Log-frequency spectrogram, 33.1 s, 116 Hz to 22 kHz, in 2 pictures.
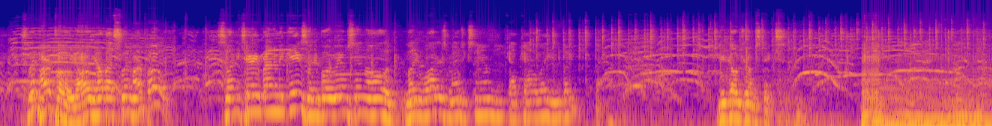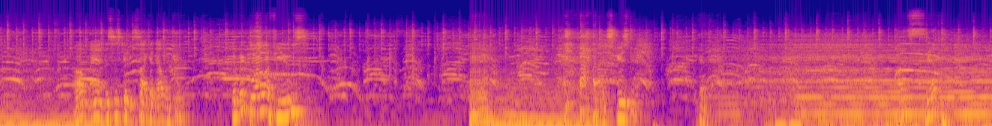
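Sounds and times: rock band swooping wavering tones: 13.2 - 19.1, 24.2 - 26.8, 28.3 - 33.0
loud sustained low drone: 14.4 - 18.4, 24.4 - 26.6, 28.6 - 33.0.

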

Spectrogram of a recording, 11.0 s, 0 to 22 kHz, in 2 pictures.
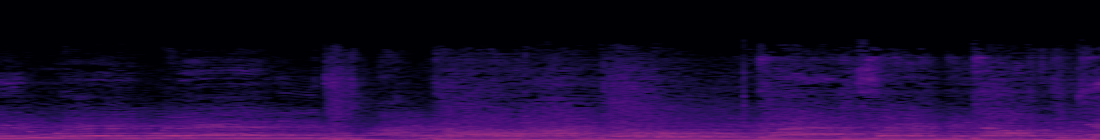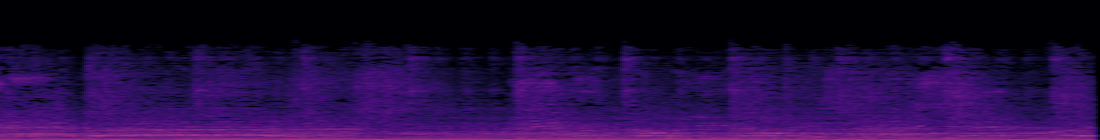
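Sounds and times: person singing: 0.0 - 11.0
rock band playing live: 0.0 - 11.0
drums and bass: 1.6 - 11.0.

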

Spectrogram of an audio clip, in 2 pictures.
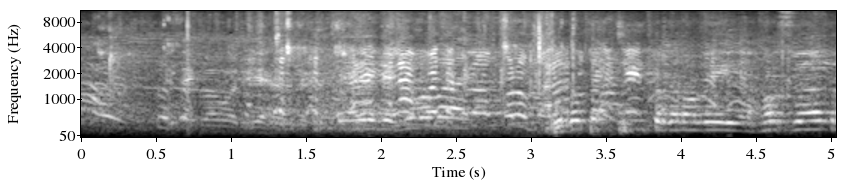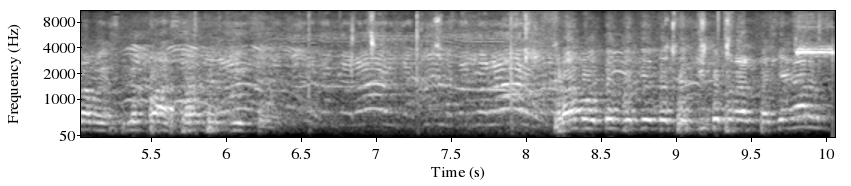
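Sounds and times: voices: 0.0 - 10.0
basketball bouncing on court: 5.7 - 8.3.

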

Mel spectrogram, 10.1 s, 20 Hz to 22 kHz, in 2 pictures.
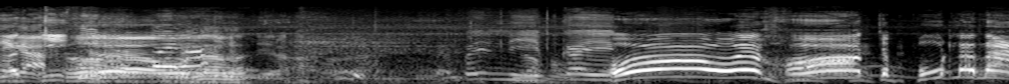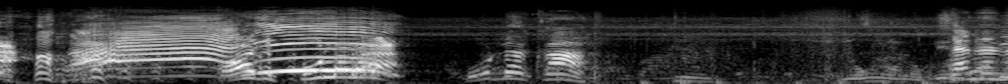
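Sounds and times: crickets chirring: 0.0 - 10.0.

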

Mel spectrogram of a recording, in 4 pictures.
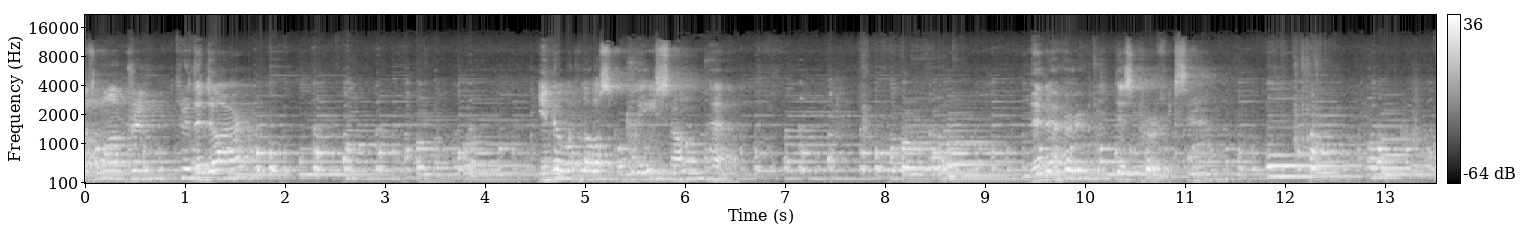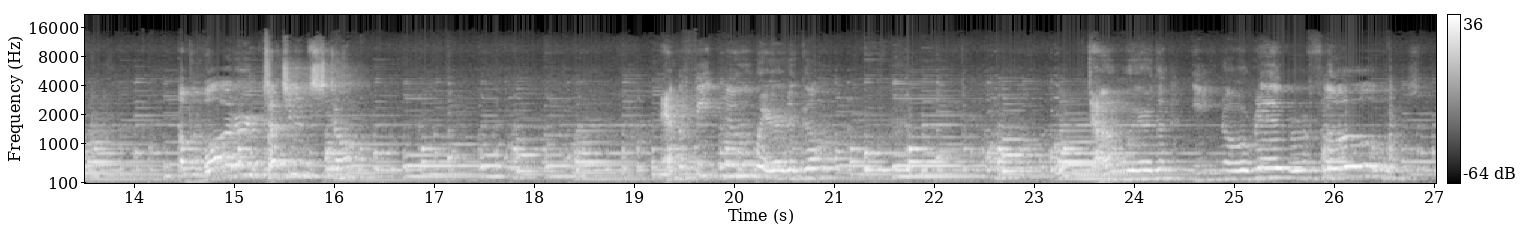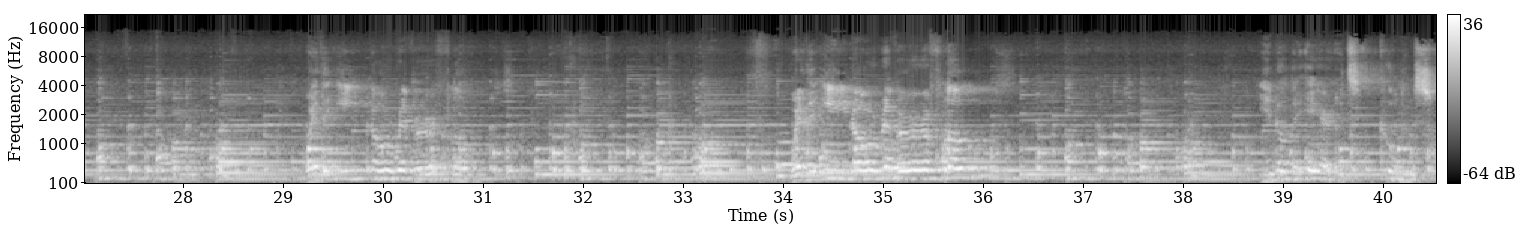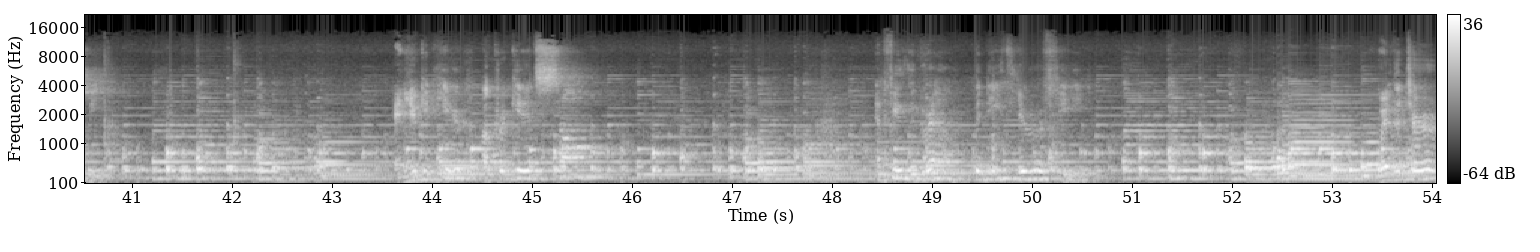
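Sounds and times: banjo picking: 0.0 - 54.0
person singing: 9.4 - 11.6, 14.4 - 16.6, 19.2 - 21.2, 23.5 - 27.0, 29.0 - 31.2, 33.6 - 36.4, 38.8 - 40.9, 43.6 - 45.9, 48.2 - 50.8, 53.3 - 54.0.

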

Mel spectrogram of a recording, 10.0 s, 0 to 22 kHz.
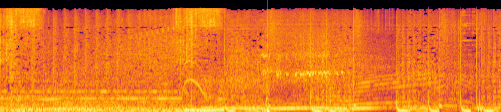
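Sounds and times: tyre squeal: 5.2 - 7.0.

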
